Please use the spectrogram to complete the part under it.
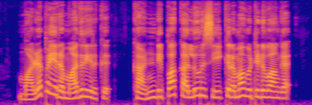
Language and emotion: Tamil, happy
